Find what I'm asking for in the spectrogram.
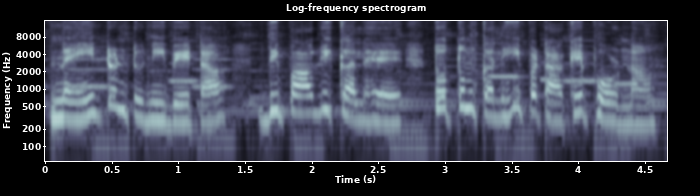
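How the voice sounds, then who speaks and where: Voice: sits high, expressive, measured pace, voice pushed down. A woman voicing a poor, anxious mother crow in a children's cartoon, scolding and protective. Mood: gentle. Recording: music behind.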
